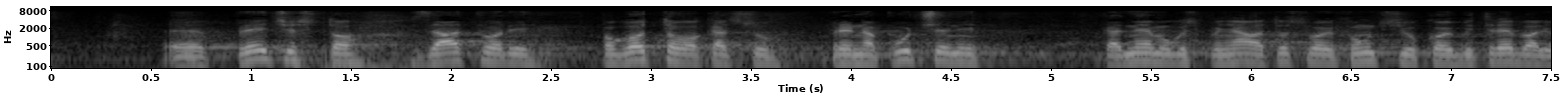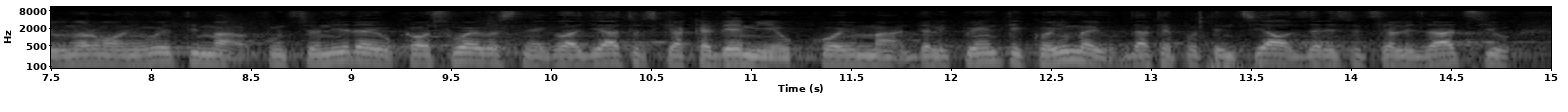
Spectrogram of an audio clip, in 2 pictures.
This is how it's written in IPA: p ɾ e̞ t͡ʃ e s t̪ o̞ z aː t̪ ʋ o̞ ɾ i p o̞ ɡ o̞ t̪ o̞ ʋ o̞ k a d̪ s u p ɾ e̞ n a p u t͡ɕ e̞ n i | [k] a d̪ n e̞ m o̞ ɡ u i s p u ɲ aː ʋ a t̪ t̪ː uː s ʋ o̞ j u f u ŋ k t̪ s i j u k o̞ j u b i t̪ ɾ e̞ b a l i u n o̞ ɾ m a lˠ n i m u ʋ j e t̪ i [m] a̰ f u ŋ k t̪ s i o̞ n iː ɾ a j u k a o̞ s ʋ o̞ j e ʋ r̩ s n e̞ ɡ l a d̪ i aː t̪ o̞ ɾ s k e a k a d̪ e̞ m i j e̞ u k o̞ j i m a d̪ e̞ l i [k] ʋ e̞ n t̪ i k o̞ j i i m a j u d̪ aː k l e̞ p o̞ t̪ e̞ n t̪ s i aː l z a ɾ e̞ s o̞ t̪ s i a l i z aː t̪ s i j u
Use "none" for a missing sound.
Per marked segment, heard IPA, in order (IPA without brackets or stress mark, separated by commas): k, m, k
